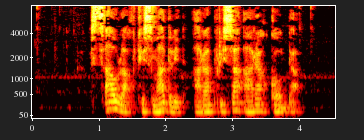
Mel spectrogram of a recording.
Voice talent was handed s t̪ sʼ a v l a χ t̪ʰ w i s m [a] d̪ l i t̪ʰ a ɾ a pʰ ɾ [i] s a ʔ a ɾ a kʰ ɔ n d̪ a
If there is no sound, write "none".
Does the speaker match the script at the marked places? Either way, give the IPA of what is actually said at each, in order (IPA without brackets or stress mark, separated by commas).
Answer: a, i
